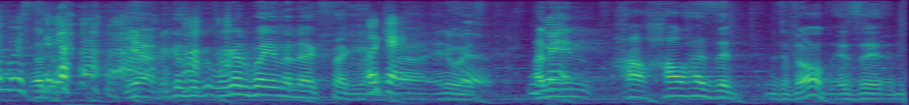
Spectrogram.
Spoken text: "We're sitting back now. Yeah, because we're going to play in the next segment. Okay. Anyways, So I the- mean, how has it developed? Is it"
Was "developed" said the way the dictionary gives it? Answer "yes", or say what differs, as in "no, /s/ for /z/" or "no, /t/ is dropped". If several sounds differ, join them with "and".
yes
